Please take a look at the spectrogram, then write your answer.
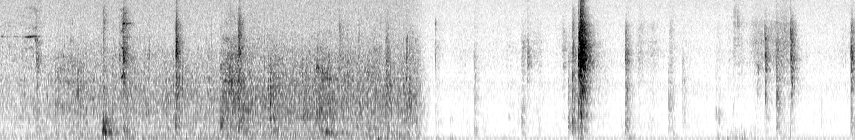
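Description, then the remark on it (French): The front entrance door of a house being opened: a steady rush of scraping, rattling noise fades out, then a few scattered clicks and one sharp latch-like thud, with no voices. “La porte est ouverte.”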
